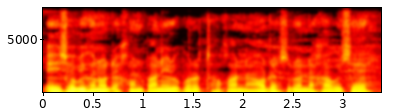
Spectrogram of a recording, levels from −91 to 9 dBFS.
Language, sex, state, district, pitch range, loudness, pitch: Assamese, male, Assam, Kamrup Metropolitan, 150-165 Hz, -16 LUFS, 160 Hz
